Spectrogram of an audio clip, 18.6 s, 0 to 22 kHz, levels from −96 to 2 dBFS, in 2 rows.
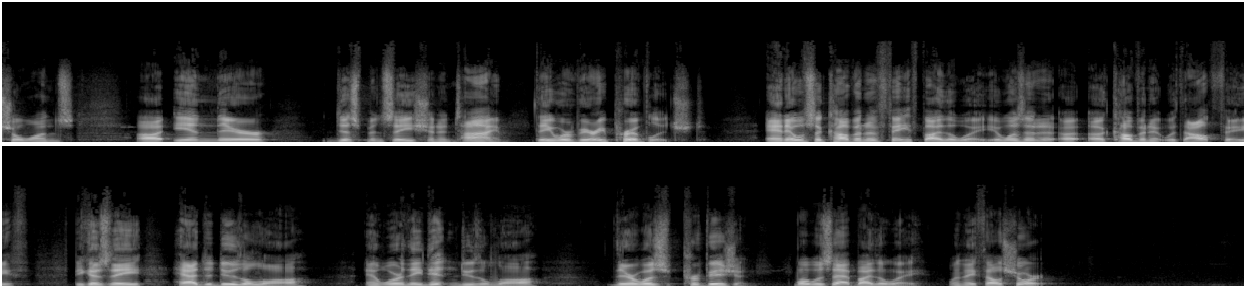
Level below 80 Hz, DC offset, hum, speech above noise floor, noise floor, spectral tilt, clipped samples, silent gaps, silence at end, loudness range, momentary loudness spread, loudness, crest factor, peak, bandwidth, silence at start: -90 dBFS; under 0.1%; none; 51 dB; -81 dBFS; -3 dB/octave; under 0.1%; none; 1.5 s; 3 LU; 12 LU; -30 LUFS; 22 dB; -10 dBFS; 14.5 kHz; 0 s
